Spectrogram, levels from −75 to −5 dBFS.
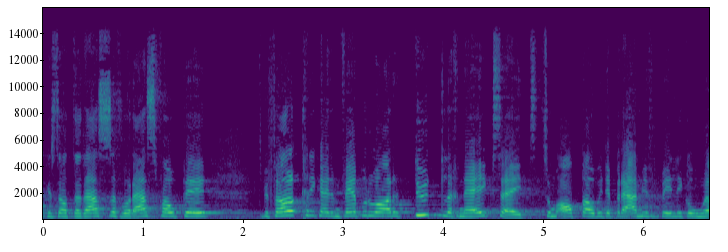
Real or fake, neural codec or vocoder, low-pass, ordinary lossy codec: real; none; 14.4 kHz; none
